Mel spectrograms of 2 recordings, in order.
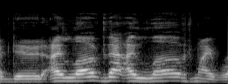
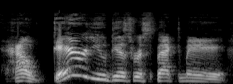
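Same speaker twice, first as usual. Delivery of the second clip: Gustavo; 3 semitones higher than usual. Acted. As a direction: act grandly affronted, stretching the words. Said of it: "record producer with a giant ego".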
